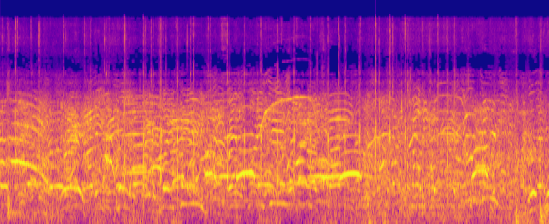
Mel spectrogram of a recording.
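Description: Many voices shouting and calling out over one another at a lacrosse game, with no single clear word standing out.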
